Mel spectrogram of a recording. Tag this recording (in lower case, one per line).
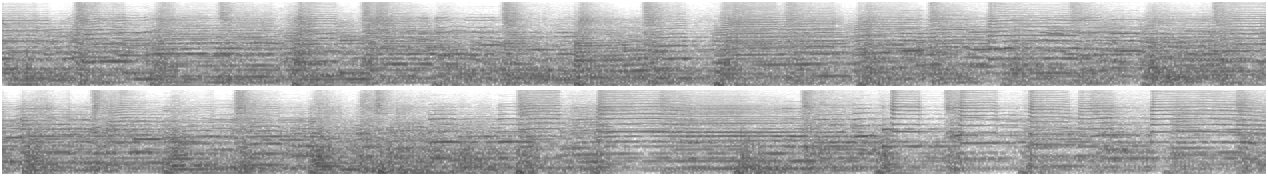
music
swing music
